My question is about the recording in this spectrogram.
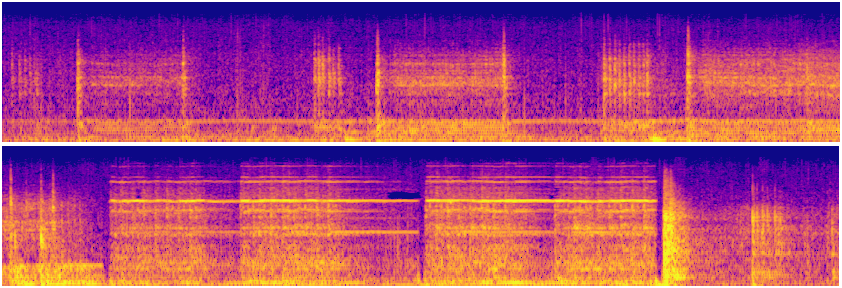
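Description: After a few seconds of softer, intermittent buzzing, a desk telephone bell rings loudly in two long rings with a short break between them. About seven and a half seconds in, a sharp clatter follows as the receiver is lifted.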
